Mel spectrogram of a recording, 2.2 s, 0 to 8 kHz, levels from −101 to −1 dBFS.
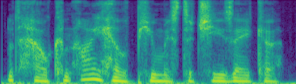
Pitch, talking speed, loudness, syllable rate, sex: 115 Hz, 215 wpm, -16 LUFS, 4.9 syllables/s, male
